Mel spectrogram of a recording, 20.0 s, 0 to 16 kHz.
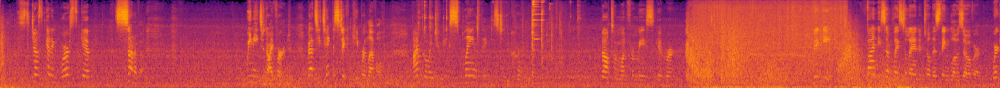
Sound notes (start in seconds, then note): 0.0 thunder rumbles; 13.6 thunder rumbles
